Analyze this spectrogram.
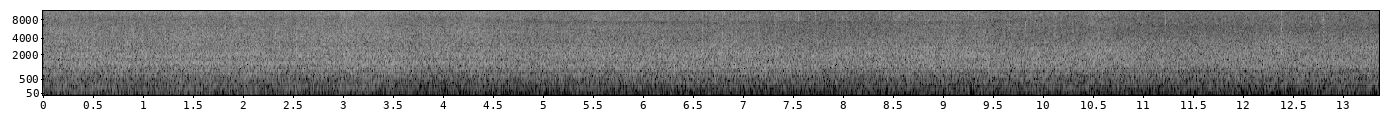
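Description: Steady rush of river water flowing over a shallow, pebbly riverbed and small rapids.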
